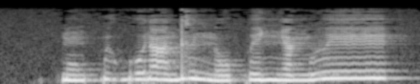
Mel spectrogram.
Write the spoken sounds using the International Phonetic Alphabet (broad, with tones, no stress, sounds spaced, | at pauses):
k͡p ũ˨ k͡p ɨ˧ ɡʷ ɨ˧ ɾ ã˧ d ɨ˦˨ n o˨˦ p e˧ ɲ ã˧ ŋ v eː˦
